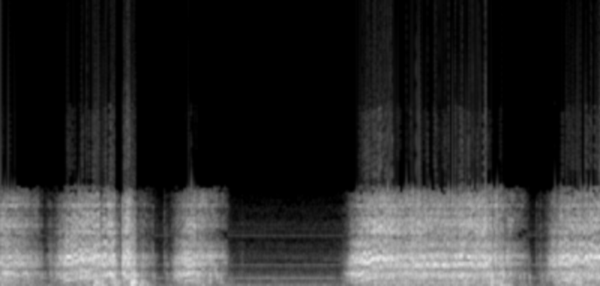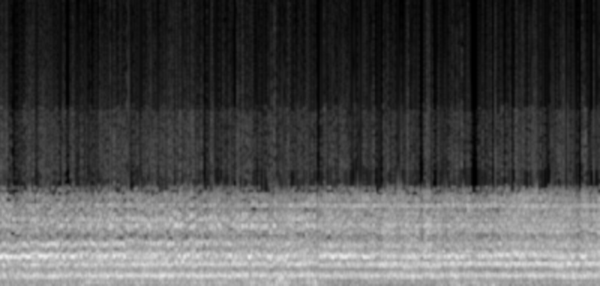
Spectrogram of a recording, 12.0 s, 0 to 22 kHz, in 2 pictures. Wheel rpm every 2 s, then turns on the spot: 80, 30, 140, 200, 220, 230.
none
